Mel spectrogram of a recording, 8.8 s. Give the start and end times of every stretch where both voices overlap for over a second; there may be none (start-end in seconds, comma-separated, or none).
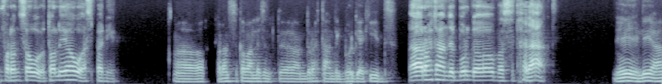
none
